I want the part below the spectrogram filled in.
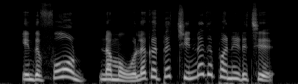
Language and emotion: Tamil, happy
